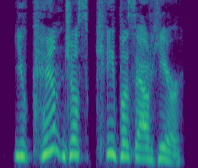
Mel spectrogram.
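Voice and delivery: snapped angrily. Reading a story aloud, voicing a character who snaps: angry snapping. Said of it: "I hear Atlas's angry voice as he snaps".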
